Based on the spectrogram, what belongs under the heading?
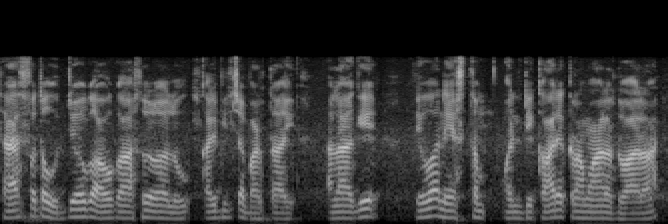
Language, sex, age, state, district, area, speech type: Telugu, male, 30-45, Andhra Pradesh, Nandyal, urban, spontaneous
